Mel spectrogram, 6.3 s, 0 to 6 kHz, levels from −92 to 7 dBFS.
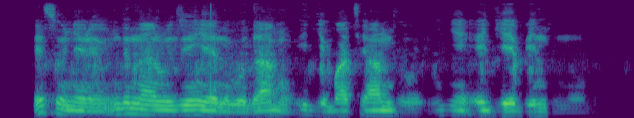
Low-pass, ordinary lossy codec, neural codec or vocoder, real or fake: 5.4 kHz; none; none; real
